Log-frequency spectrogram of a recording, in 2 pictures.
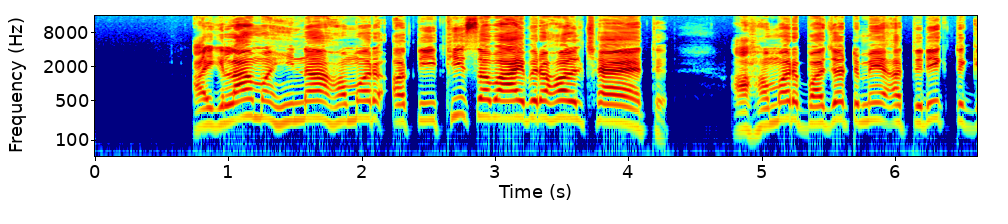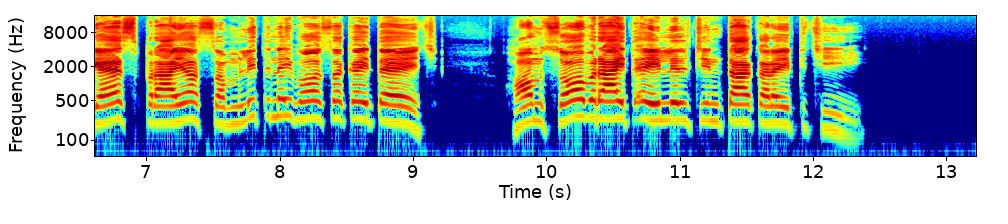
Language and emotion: Maithili, fearful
